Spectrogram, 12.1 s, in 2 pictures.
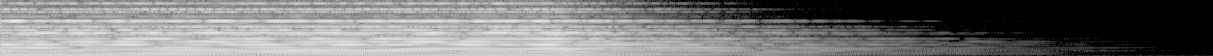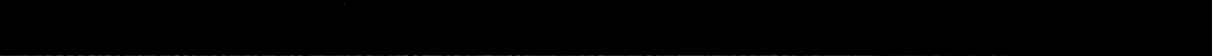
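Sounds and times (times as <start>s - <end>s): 
organist playing a postlude: 0.0s - 4.2s.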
